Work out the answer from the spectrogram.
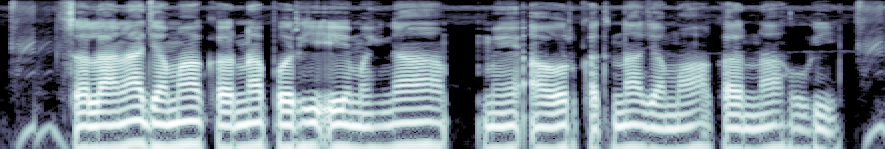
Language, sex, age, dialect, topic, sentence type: Chhattisgarhi, male, 18-24, Northern/Bhandar, banking, question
